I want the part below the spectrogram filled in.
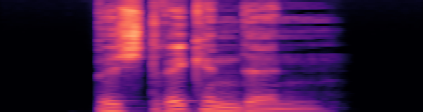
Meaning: inflection of bestrickend: 1. strong genitive masculine/neuter singular 2. weak/mixed genitive/dative all-gender singular 3. strong/weak/mixed accusative masculine singular 4. strong dative plural
- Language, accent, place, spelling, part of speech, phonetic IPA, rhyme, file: German, Germany, Berlin, bestrickenden, adjective, [bəˈʃtʁɪkn̩dən], -ɪkn̩dən, De-bestrickenden.ogg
